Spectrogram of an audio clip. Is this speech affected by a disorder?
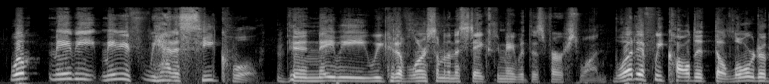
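No.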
